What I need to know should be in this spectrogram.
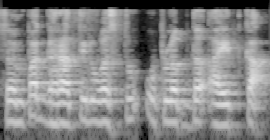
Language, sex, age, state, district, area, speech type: Marathi, male, 45-60, Maharashtra, Buldhana, urban, read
